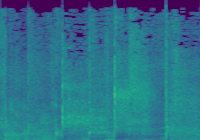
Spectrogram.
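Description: A few dull thuds and taps of wrestlers' feet on the wrestling-ring canvas, about half a second apart, over crowd chatter in the hall.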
